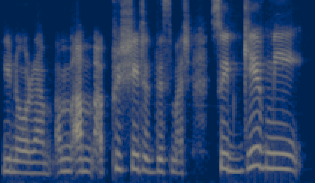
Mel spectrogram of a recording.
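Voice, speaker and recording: A woman's voice: mid-range voice, fairly quick, darkish tone. A young adult woman, co-hosting a podcast in a reflective, earnest casual chat. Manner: reflective, earnest, laughs easily. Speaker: podcast co-host.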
